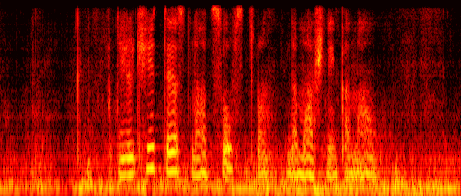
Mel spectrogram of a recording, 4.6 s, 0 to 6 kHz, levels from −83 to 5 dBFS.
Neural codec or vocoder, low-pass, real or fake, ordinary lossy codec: codec, 16 kHz, 4.8 kbps, FACodec; 5.4 kHz; fake; none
